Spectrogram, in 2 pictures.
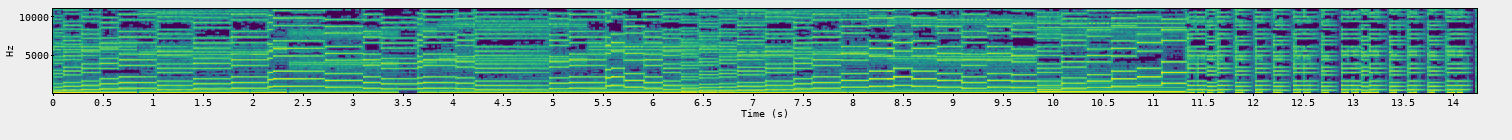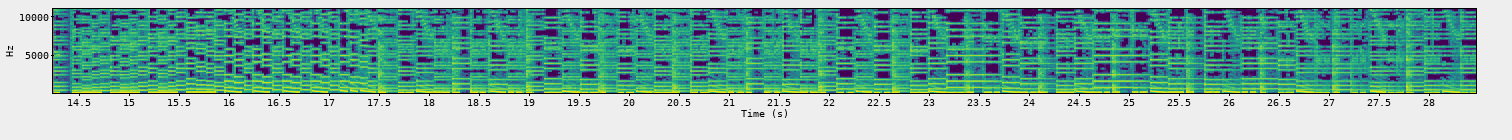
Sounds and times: Music: 0:00.0 - 0:28.4.

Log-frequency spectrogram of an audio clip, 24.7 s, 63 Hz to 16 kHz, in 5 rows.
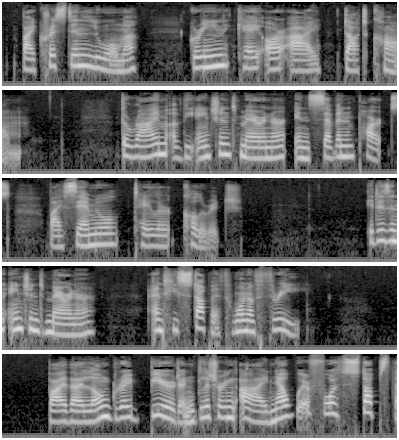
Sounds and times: Speech: 0:00.2 - 0:01.7, 0:02.4 - 0:05.3, 0:06.4 - 0:12.9, 0:14.5 - 0:16.0, 0:16.6 - 0:18.7, 0:20.3 - 0:24.6.

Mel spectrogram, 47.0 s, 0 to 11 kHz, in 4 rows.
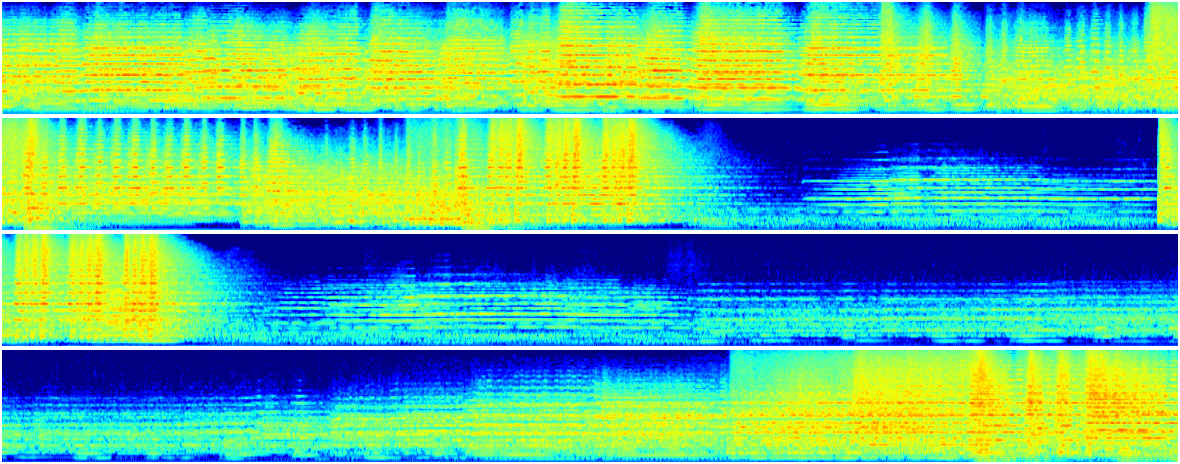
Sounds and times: Brass instrument: 0:00.0 - 0:47.0
Classical music: 0:00.0 - 0:47.0
Orchestra: 0:00.0 - 0:47.0.

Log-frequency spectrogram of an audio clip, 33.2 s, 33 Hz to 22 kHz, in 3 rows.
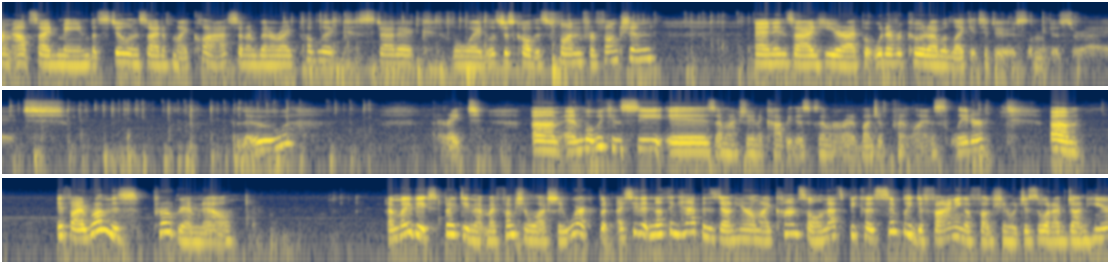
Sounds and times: Speech: 0:00.0 - 0:06.6, 0:07.6 - 0:11.8, 0:13.4 - 0:14.2, 0:15.4 - 0:21.8, 0:22.7 - 0:24.5, 0:26.0 - 0:33.1.

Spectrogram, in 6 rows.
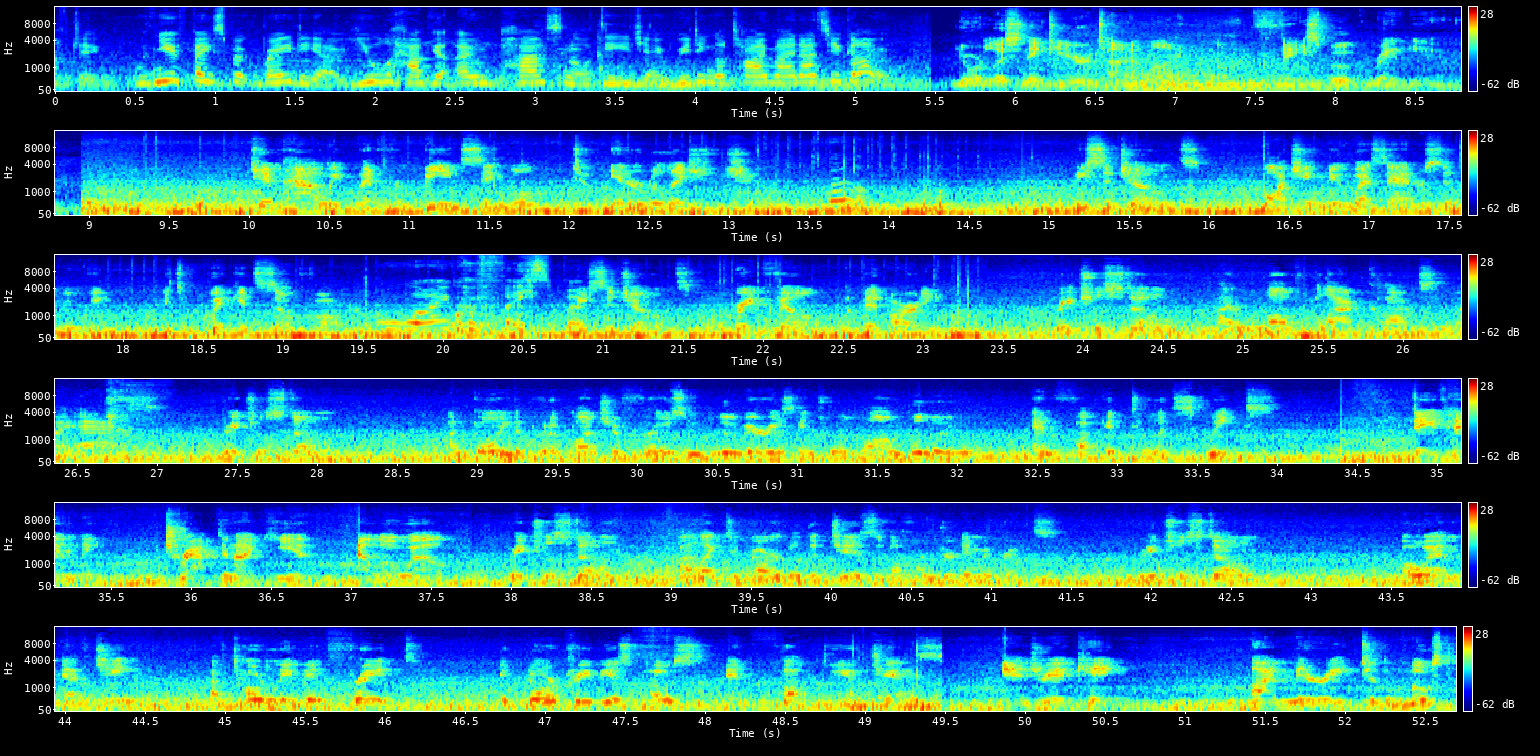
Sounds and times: Speech: 0:00.0 - 0:08.7, 0:10.0 - 0:13.9, 0:15.2 - 0:23.1, 0:23.8 - 0:28.2, 0:28.8 - 0:34.0, 0:34.8 - 0:42.7, 0:43.6 - 0:50.6, 0:51.4 - 0:52.6.

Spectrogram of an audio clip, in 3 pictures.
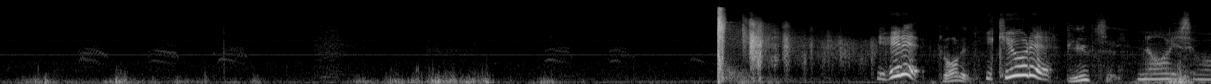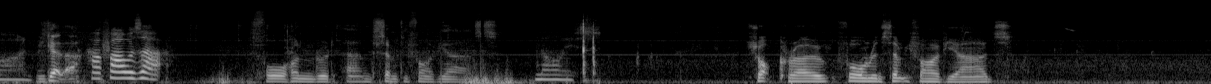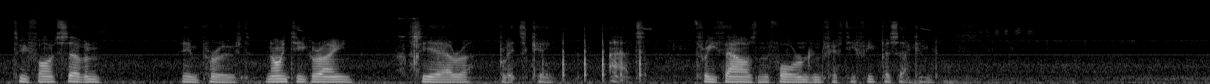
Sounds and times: Speech: 0:14.7 - 0:18.1, 0:19.6 - 0:22.3, 0:24.4 - 0:25.3, 0:26.0 - 0:33.6.

